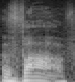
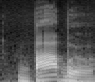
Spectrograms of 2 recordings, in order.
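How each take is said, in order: First: The word begins with a v sound. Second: The word begins with a b sound. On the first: The speaker calls it right. "영어 V처럼 발음하셔야 됩니다" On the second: The speaker calls it wrong. "bob 하시지 마시고"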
